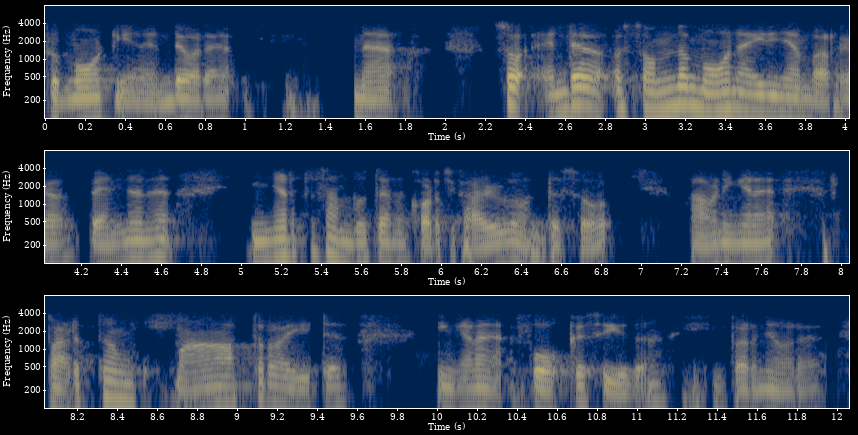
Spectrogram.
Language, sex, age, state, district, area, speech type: Malayalam, male, 18-30, Kerala, Idukki, rural, conversation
